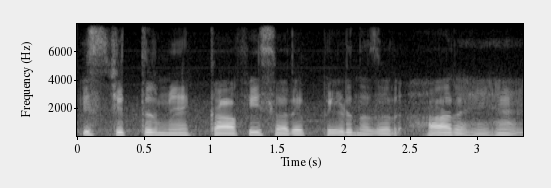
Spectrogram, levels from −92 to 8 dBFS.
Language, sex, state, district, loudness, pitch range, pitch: Hindi, male, Chandigarh, Chandigarh, -18 LUFS, 115-145 Hz, 125 Hz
